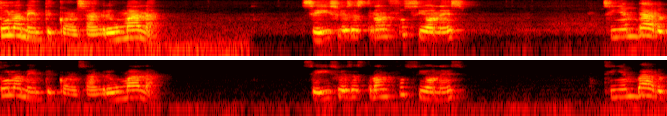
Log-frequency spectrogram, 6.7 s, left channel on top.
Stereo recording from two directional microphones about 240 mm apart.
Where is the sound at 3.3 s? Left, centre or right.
Right.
